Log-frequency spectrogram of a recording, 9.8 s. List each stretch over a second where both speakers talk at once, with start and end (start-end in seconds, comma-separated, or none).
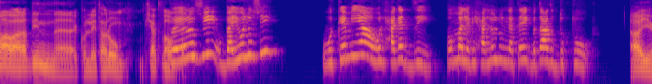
none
